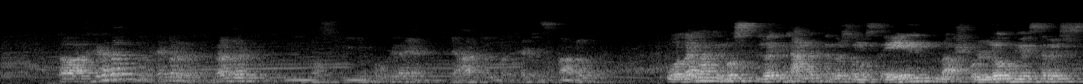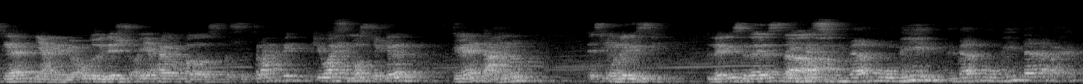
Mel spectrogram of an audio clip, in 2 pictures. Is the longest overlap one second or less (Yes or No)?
Yes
